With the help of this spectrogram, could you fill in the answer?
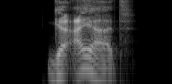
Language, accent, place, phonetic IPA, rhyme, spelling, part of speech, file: German, Germany, Berlin, [ɡəˈʔaɪ̯ɐt], -aɪ̯ɐt, geeiert, verb, De-geeiert.ogg
- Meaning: past participle of eiern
